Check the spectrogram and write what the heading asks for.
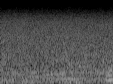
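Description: Steady, even hiss of room background noise with no speech over it.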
